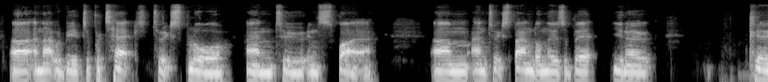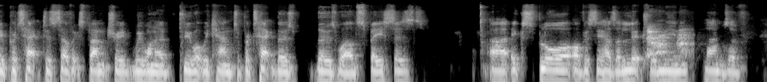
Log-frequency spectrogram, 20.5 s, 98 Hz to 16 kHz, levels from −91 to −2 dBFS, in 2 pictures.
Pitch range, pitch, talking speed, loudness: 90-100 Hz, 95 Hz, 145 wpm, -19 LUFS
